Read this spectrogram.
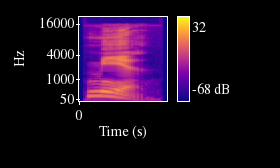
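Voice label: "mian", Chinese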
